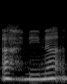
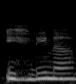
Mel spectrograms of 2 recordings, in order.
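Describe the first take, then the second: First: The word begins with an a vowel. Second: The word begins with an i vowel. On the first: The speaker calls it wrong. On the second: The speaker calls it right. "hamzah wasalnya juga dibaca kasrah"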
